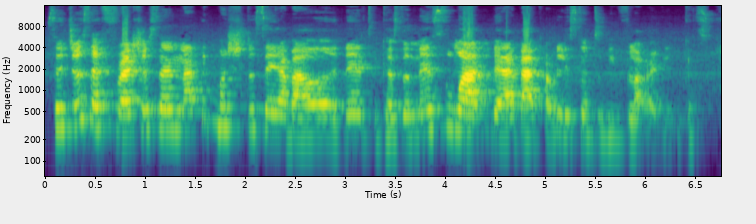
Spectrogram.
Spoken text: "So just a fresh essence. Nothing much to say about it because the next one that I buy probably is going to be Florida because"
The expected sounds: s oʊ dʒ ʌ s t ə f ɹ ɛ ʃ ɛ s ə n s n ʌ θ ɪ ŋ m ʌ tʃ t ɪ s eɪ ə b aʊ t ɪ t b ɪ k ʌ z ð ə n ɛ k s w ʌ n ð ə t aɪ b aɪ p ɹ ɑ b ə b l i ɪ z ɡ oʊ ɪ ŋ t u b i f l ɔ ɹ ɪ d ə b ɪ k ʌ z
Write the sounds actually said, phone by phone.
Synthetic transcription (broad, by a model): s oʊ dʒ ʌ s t ə f ɹ ɛ ʃ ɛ s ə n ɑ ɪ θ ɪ ŋ m ʌ tʃ t ɪ s eɪ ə b aʊ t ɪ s b ɪ k ʌ z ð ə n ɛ s w ʌ n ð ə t aɪ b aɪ p ɹ ɑ b ə b l i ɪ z ɡ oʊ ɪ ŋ t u b i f l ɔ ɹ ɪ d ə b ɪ k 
